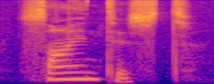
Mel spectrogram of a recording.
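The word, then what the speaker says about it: scientist: كمان ستات يو ستاتيو ساينتست ساينتست نلاحظ ان هنا السي اس بنطقها كانها وحده واحده او صوت واحد كانها اس اس واحده بس لكن هي طبعا بتكتب سي اس ساين تست ساينتست علشان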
